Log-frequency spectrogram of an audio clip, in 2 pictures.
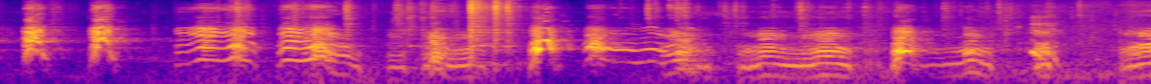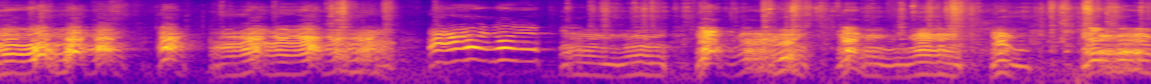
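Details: German Shepherd playing with a trolley, giving a busy run of short harmonic barks and wavering, yodel-like whines in quick succession, some rising and falling in pitch, with a person's voice heard at times.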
